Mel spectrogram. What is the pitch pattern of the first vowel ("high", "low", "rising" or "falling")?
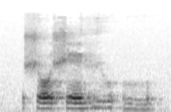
low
